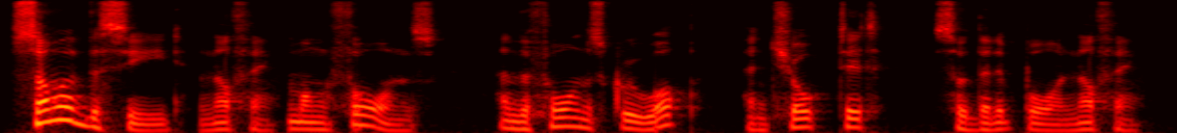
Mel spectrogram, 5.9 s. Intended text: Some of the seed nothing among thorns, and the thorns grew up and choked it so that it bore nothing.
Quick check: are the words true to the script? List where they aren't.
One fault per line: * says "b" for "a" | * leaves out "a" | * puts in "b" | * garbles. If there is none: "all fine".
all fine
